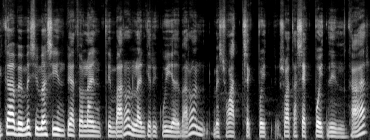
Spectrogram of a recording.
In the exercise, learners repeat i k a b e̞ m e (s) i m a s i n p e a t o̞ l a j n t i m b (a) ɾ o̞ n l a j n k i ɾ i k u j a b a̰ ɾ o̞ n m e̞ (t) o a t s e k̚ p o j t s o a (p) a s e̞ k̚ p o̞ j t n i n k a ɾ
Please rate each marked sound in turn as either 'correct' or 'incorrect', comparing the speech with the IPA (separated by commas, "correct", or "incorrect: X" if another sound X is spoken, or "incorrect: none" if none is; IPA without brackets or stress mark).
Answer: correct, correct, incorrect: s, incorrect: t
